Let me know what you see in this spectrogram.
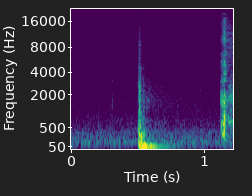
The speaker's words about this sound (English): Oh, you're still dying? That's fine. Continue coughing. Don't worry about it. My fucking throat.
